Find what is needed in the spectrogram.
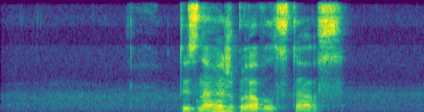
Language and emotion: Russian, neutral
